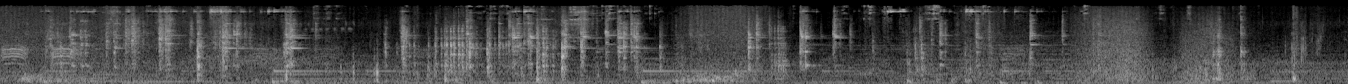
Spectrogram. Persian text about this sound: در آهنی باقی پوشیده از برف رو باز می کنه.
